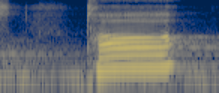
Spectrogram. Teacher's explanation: থ হচ্ছে মহাপ্রাণ এবং অঘোষ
